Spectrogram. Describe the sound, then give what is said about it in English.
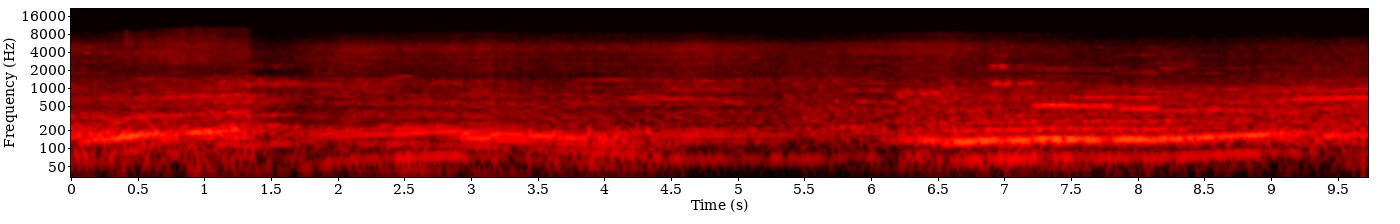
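Cars driven by three friends on a road trip roar past with rising and falling engine tones while tires squeal sharply in bursts, the loud, continuous motor noise swelling again toward the end. “So I leave it up to you to decide which one of us was in which car.”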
